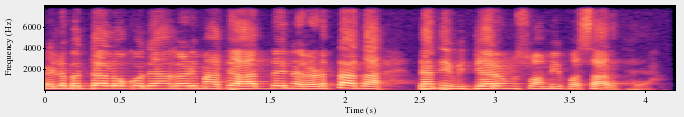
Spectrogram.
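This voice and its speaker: A man's voice: high voice, steady tone, fast talker. A man giving a motivational talk to a community gathering, telling stories, repeating key phrases and asking the audience rhetorical questions. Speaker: invited speaker.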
